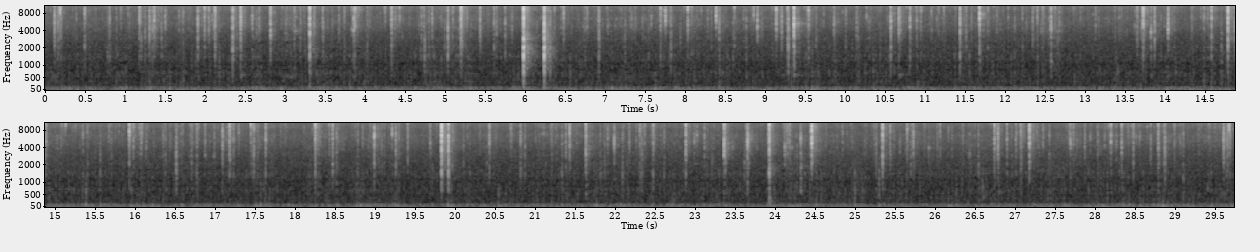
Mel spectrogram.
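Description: Wood fire crackling in a rocket stove: irregular sharp pops and clicks over a steady low rumble.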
